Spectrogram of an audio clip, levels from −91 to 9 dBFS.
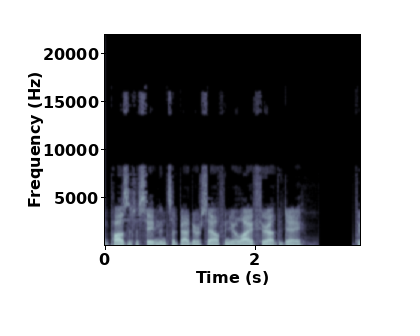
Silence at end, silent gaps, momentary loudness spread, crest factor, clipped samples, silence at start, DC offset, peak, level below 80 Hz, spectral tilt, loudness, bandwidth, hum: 0 s; 2.85-3.29 s; 5 LU; 18 dB; under 0.1%; 0 s; under 0.1%; -4 dBFS; -42 dBFS; -5.5 dB/octave; -22 LUFS; 16.5 kHz; none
